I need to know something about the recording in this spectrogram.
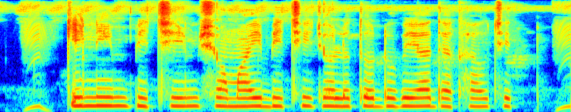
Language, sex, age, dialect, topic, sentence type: Bengali, female, 18-24, Rajbangshi, agriculture, statement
